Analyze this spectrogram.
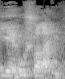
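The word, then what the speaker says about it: ירושלים: Portanto, o nome de Jerusalém no hebraico moderno é Ierushalaim. No hebraico arcaico é Yahushalaim.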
